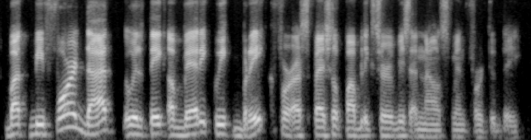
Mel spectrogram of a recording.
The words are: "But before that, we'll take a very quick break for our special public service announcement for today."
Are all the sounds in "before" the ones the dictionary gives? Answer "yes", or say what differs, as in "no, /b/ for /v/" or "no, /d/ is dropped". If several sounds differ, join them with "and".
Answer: yes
